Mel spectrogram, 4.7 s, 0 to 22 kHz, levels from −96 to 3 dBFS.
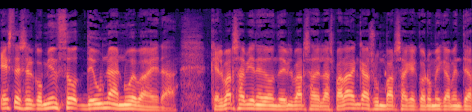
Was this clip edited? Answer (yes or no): yes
